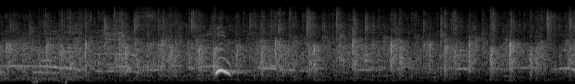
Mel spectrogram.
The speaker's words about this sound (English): Somebody clap your hands right now unto the Lord. Shout, Thank you, Jesus.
